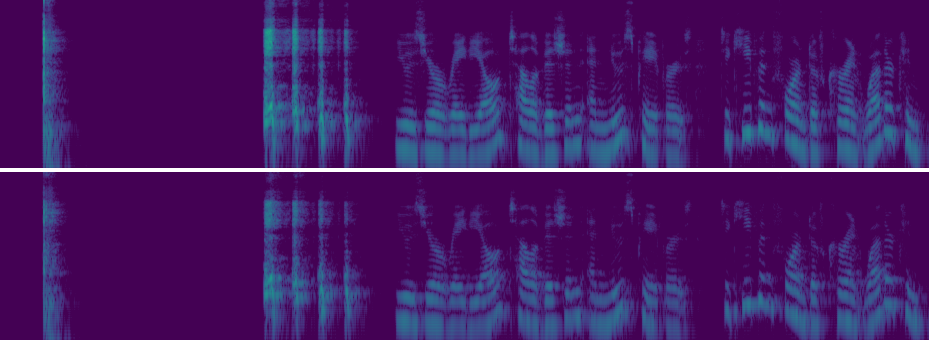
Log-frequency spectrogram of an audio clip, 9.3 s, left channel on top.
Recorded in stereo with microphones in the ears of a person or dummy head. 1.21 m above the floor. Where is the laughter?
35° left (ahead or behind), 0.8 m.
